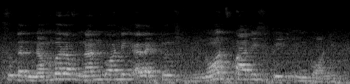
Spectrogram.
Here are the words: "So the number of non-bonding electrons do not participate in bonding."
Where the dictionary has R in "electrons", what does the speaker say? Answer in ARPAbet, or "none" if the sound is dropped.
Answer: none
